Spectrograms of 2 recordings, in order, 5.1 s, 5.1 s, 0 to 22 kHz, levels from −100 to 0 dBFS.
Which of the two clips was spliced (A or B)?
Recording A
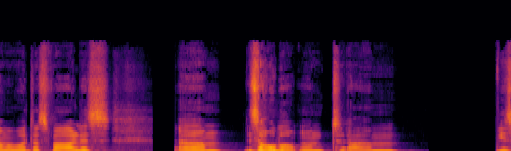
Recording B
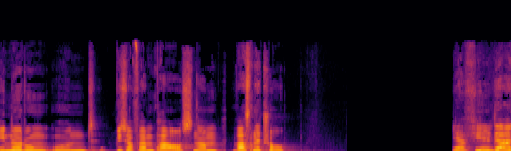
B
